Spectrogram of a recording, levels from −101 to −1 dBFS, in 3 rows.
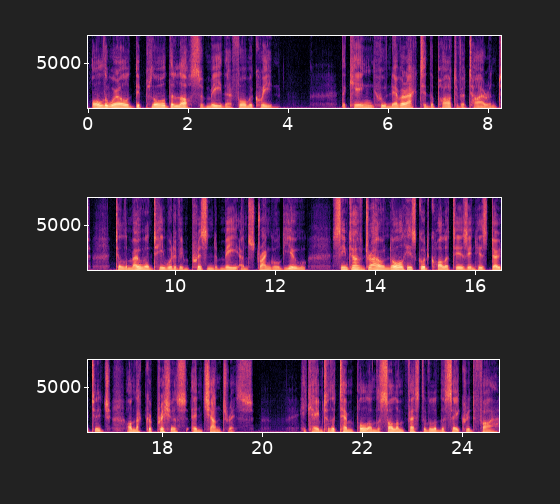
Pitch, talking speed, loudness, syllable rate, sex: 115 Hz, 145 wpm, -18 LUFS, 3.9 syllables/s, male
